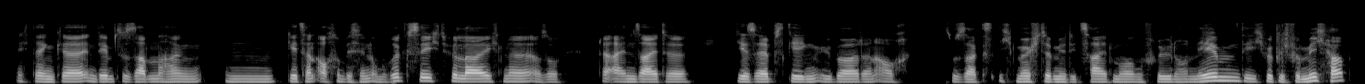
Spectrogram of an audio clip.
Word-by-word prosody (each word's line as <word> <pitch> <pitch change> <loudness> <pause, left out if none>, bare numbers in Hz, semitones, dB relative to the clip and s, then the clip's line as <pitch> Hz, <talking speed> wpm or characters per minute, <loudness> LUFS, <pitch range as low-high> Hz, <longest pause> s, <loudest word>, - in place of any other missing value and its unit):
ich 145 - -14
denke, 130 +1 +3
in 140 -2 -3
dem 135 -2 +2
Zusammenhang, 130 0 -1 0.2
hm, 130 -1 -4
geht's 135 -1 0
dann 135 - 0
auch 135 -3 -1
so 140 - -8
'n - - -8
bisschen 130 +1 -4
um 120 - -5
Rücksicht 160 +3 0
vielleicht, 135 -3 +5
ne? 135 0 0
Also, 120 0 -5
auf - - -22 0.4
der - - -1
einen 130 -1 +1
Seite 125 -1 +2 0.5
dir 130 -2 +3
selbst 125 -1 0
gegenüber 125 0 +1
dann 125 +1 -4
auch, 130 -4 -6 0.4
dass 105 - -23
du 130 - -5
sagst: 120 -2 -2
„Ich 155 - -12
möchte 130 0 +1
mir 125 -1 +1
die 120 -1 -8
Zeit 125 +2 0
morgen 120 -2 -2
früh 125 +2 -1
noch 120 0 -5
nehmen, 170 +7 +4
die 150 -3 -3
ich 125 -4 -7
wirklich 130 -2 0
für 130 - 0
mich 160 +6 +3
habe.“ 175 +3 +5
130 Hz, 195 wpm, -24 LUFS, 125-135 Hz, 0.5 s, vielleicht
